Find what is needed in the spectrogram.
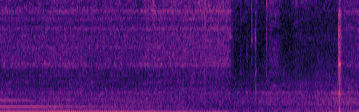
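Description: Ambient worship music: a steady low drone with a bell-like ringing tone slowly fading over it. The drone drops away about three seconds in.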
